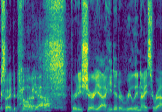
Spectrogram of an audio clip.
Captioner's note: voiceover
